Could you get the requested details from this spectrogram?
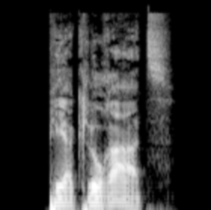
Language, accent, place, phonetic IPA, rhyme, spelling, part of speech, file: German, Germany, Berlin, [pɛʁkloˈʁaːt͡s], -aːt͡s, Perchlorats, noun, De-Perchlorats.ogg
- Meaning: genitive singular of Perchlorat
